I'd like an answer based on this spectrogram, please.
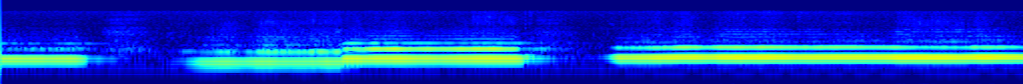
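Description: Background music: a slow melody of long held notes, broken by two short pauses, the last note held for over two seconds.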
